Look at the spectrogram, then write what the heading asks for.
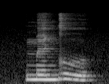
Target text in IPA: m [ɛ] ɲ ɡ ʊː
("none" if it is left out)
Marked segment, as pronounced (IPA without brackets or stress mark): ɛ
